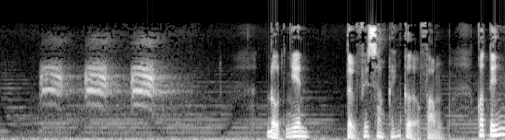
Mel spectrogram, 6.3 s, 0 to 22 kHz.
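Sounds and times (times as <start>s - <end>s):
crow cawing mournfully in a dark hospital hallway: 0.5s - 2.6s
speech: 3.3s - 6.3s.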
